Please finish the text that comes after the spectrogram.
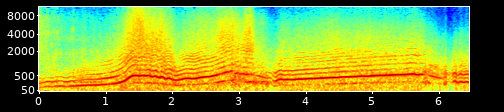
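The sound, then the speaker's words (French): A sports car engine revs hard and climbs through the gears, its loud, rising whine sustained, with a brief dip between shifts as it races along. “il faut éviter de vous croire comme dans Fast and Furious. Laissez votre voiture de sport de côté.”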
